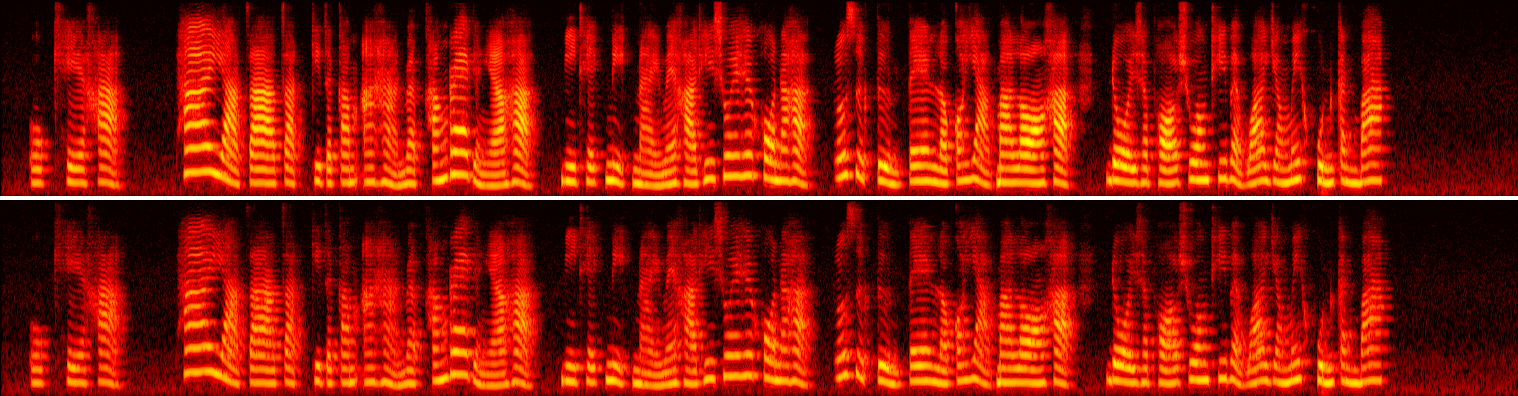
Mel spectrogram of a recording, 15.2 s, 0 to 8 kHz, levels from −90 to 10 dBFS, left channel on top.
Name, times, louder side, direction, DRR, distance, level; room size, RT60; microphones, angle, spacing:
voice 1, 0.3-1.2 1.8-5.3 5.6-8.1 8.3-10.7 11.1-13.8, left 4 dB, 35° left, 0.7 m, -25 dB
11.5 x 5.5 x 3.3 m
head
